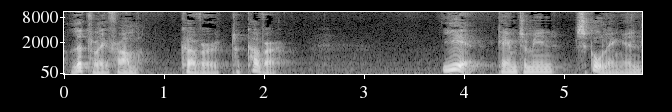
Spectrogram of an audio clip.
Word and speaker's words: 业: It's pronounced fourth tone, ye, ye.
